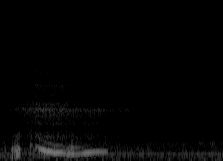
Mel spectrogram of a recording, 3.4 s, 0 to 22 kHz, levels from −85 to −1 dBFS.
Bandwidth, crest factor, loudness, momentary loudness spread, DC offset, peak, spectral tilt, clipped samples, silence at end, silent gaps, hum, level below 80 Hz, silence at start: 15.5 kHz; 14 dB; -57 LUFS; 8 LU; under 0.1%; -44 dBFS; -7 dB/octave; under 0.1%; 0 s; none; none; -78 dBFS; 0 s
